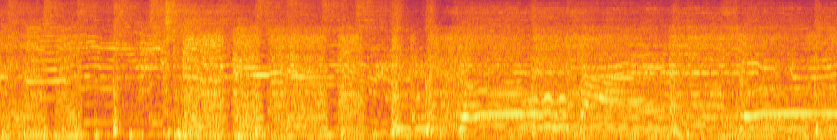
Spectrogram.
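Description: Live rock band playing an instrumental passage on electric guitars, bass and drums. From about five seconds in, a lead guitar line holds notes that bend and waver in pitch.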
